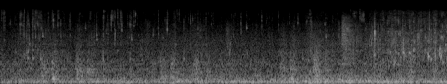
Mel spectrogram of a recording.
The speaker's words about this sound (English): Water's leaking from the capsule! Bad valve! Close that valve!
